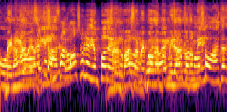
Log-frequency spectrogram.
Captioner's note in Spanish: Hablan al unísono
